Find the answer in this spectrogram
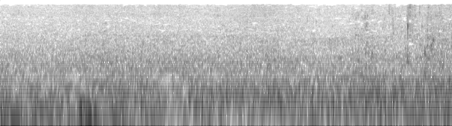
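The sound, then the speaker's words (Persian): Sea waves and surf give a steady, dense rushing wash, with wind noise mixed in, continuous and fairly loud throughout with no voices. “ولی هیچ صدایی صدای دریایی کاسپیان خودمون و خلیج فارس خودمون نیست.”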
